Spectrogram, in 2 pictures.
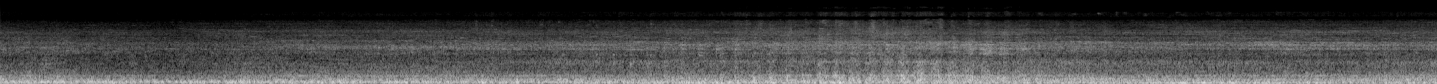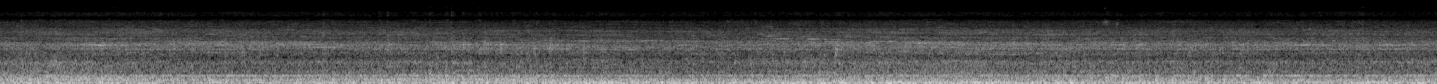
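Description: Freight train's wagons rolling past close by: a steady, heavy rumble and rattle of steel wheels on the rails that keeps on without a break.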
